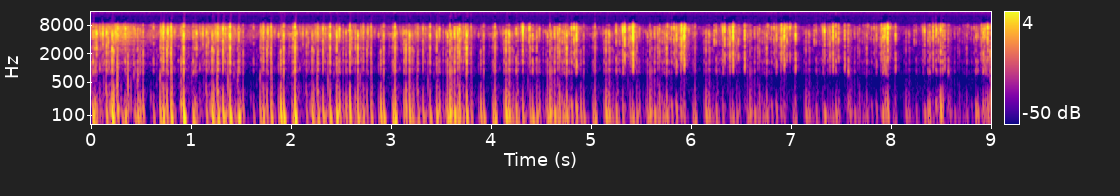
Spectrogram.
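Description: Fingertips scratch and tap a flat, hand-sized piece of dark corrugated cardboard, bending it slightly close to the microphone. The result is a dense run of muffled, low thumps and rough scratching with almost no bright content, each touch dying away quickly. The level eases down gradually toward the end.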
